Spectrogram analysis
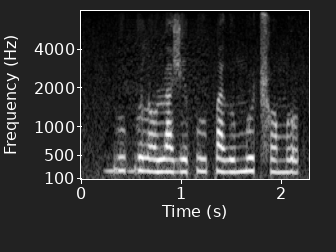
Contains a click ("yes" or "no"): no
